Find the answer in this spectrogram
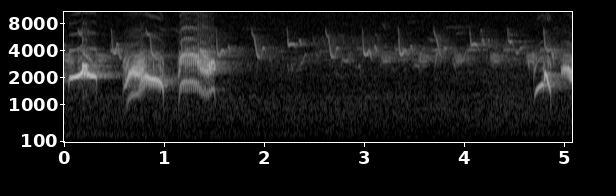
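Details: Singing Eurasian blackbird recorded in Castricum, the Netherlands: three mellow, fluty, warbled notes open, then the song pauses. Through the gap another bird gives a string of high, thin, upslurred chirps, before the blackbird's rich whistle returns at the end.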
